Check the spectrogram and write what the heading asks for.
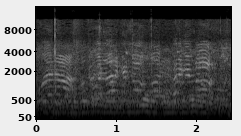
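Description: Shouted calls from players and coaches on a football pitch: short cries that rise and fall in pitch, with no clear words.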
